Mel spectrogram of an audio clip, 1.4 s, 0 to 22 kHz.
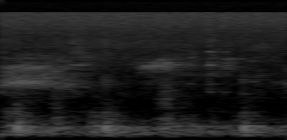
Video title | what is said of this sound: Restoring a 136 year-old upright piano by myself | it's moving up and down how it should and it's very muffled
